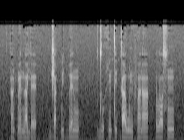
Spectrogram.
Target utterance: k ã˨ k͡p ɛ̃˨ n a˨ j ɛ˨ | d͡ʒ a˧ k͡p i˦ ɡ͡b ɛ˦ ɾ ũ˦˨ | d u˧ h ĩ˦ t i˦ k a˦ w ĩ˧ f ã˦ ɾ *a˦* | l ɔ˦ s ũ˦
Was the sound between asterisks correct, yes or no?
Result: no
